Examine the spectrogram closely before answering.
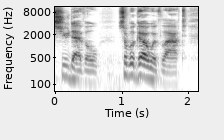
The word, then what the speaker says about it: TzuDevil: a best out of three the youtuber is sue devil that spelled the Japanese way baby puto me it's pronounced shoe devil so we'll go with that and now as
